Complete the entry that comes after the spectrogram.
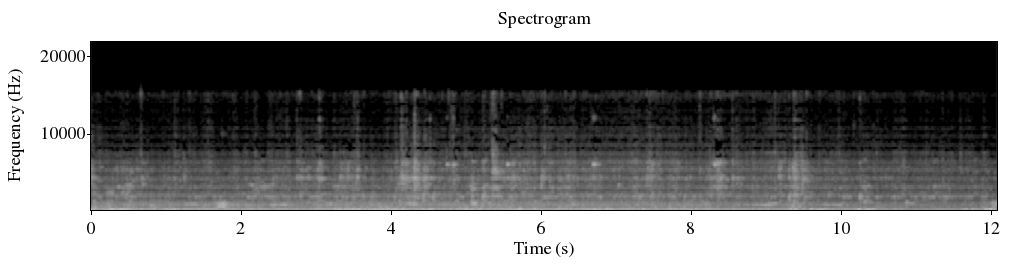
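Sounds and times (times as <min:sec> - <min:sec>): body rattles and clicks: 0:00.0 - 0:10.8
bus engine low drone: 0:00.0 - 0:12.0.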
